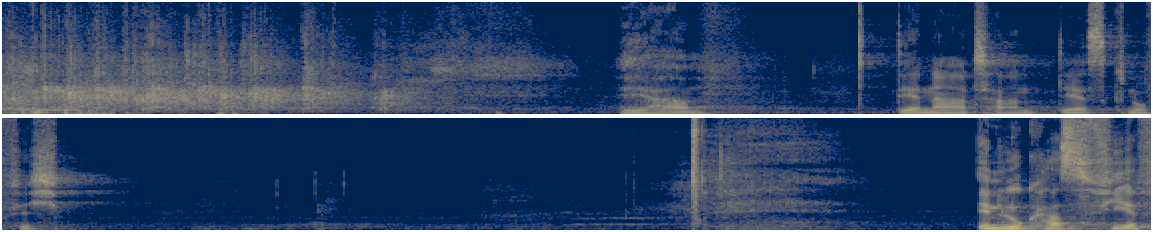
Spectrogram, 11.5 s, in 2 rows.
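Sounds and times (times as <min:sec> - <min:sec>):
audience applause: 0:00.0 - 0:02.4
speech: 0:03.1 - 0:03.7, 0:04.5 - 0:06.2, 0:10.6 - 0:11.4.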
